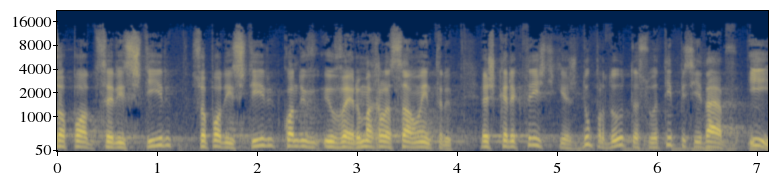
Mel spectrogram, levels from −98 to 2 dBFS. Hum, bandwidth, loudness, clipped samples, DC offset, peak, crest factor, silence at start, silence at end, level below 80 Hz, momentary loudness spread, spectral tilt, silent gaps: none; 15.5 kHz; -19 LUFS; under 0.1%; under 0.1%; -2 dBFS; 16 dB; 0 s; 0 s; -60 dBFS; 8 LU; -4.5 dB/octave; none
